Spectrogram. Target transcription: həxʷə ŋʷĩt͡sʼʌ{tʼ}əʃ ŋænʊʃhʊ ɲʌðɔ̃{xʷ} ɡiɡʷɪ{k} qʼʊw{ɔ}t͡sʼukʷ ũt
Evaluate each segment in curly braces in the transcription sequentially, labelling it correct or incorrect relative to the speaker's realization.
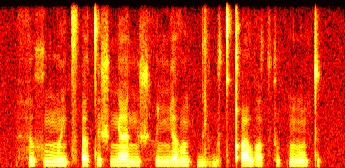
incorrect: t, incorrect: kʷ, incorrect: t, correct

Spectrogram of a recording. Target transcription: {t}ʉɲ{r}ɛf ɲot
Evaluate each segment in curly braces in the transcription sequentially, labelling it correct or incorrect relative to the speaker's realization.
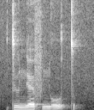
correct, incorrect: ɾ

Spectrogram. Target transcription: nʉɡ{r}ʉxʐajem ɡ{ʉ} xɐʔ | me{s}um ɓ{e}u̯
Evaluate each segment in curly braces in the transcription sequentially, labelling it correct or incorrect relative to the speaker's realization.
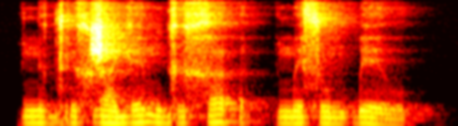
correct, correct, correct, correct

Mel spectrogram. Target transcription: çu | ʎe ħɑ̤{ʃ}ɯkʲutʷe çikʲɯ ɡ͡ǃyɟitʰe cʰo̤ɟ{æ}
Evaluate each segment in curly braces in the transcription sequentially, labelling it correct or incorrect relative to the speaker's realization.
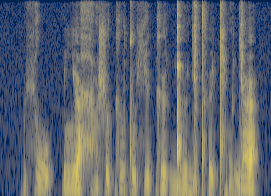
correct, correct

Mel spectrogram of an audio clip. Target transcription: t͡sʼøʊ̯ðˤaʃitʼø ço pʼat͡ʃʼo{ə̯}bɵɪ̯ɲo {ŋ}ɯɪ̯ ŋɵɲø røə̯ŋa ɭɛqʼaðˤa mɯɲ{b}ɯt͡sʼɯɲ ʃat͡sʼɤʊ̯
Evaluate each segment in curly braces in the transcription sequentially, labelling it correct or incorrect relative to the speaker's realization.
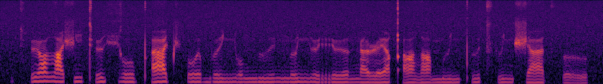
correct, correct, incorrect: pʼ

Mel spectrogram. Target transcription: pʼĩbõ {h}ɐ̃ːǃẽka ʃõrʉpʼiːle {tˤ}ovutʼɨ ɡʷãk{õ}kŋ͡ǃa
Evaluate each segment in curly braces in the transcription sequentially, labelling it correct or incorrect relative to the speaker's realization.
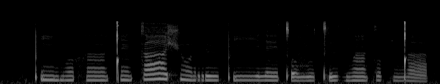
correct, incorrect: tʼ, incorrect: o

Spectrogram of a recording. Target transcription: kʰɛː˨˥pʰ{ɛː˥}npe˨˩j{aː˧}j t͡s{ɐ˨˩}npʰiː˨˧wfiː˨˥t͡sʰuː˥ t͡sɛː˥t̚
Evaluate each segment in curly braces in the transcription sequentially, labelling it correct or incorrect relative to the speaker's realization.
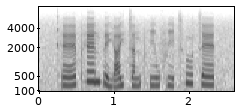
correct, correct, incorrect: ɐ˨˥

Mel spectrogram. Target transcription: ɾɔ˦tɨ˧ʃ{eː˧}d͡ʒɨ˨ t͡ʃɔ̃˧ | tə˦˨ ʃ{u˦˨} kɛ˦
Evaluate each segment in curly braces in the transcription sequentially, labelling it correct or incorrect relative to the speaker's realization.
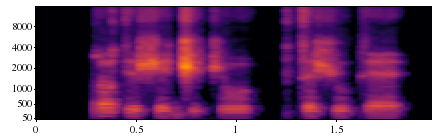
incorrect: e˧, correct

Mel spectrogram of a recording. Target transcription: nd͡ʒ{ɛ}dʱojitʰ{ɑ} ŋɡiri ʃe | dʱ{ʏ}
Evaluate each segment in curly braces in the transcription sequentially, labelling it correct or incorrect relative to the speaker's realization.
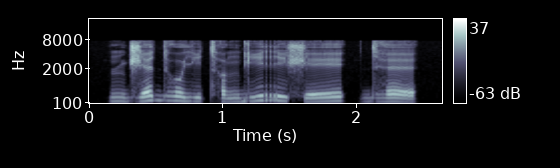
correct, incorrect: ʌ, incorrect: ɛ

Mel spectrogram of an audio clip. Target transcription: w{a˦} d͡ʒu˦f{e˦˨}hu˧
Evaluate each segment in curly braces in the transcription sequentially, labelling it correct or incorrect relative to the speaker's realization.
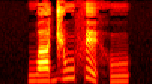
correct, correct

